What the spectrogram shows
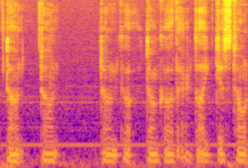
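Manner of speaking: very quiet, hushed, insistent whisper. Telling the other host on a show not to go there; whispering. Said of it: "Why are you whispering to me right now?".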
